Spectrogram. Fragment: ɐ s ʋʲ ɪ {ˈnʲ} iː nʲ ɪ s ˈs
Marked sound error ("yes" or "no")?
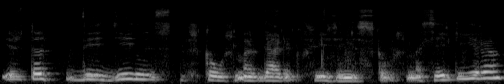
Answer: yes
